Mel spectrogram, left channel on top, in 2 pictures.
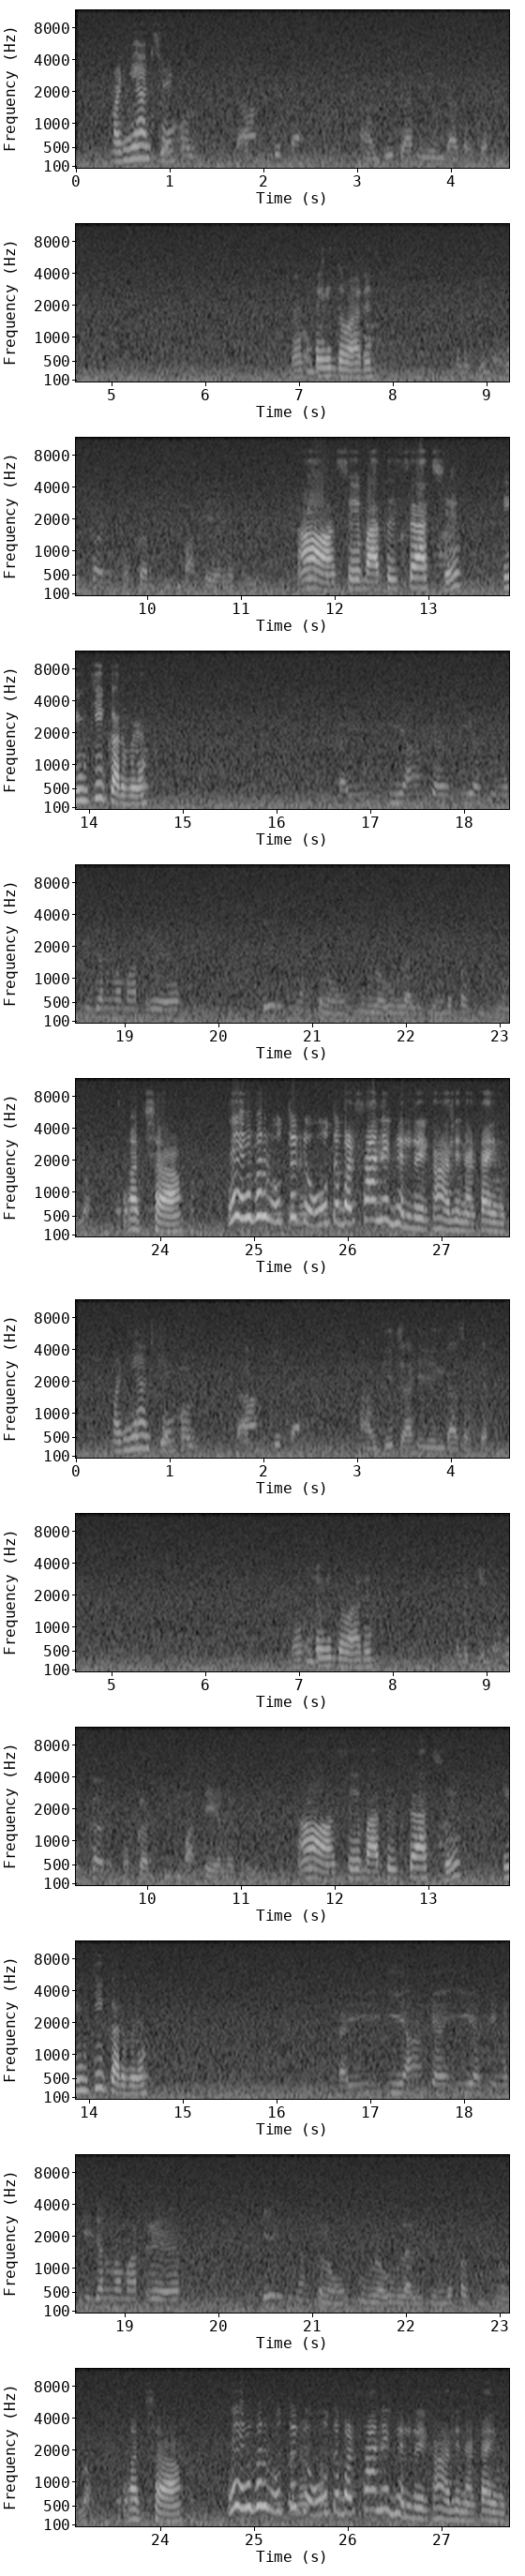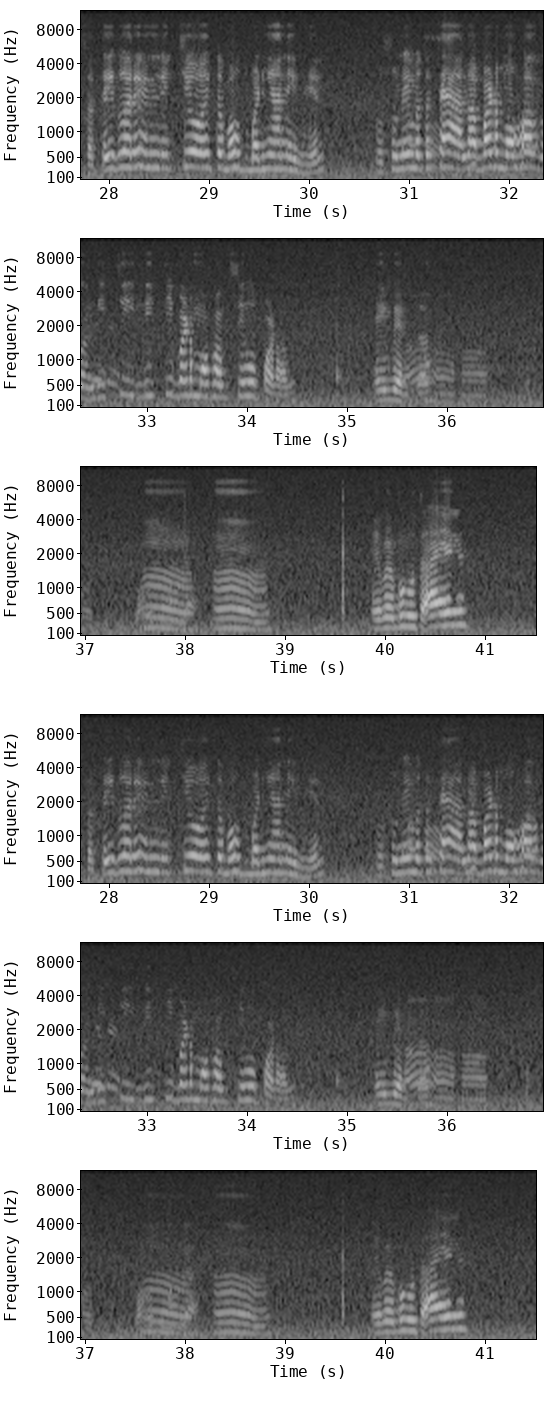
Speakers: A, on the left; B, on the right.
A: बढ़िया
B: मुफ्त
A: छै
B: के फल आब की आब की चाही हिनका सबके
A: हत
B: मुजफ्फरपुर
A: तै दआरे
B: लेकिन ओकर ओकर बाते अलग हो य
A: ह से बात सएह छै लेकिन की करबै
B: ई ई अहाँके ई अथी मे सीजन मे मात्र एक न खेलहुँ उबला उबला लिची छै मुजफ्फरपुर वला
A: अच्छा ओ
B: तऽ नहि
A: ओ
B: खा
A: ते वर्षा नहि भेल रहे कहाँ दिना <unintelligible> टाइमसँ ताहि दुआरे एहन लचियौ ओ तऽ बहुत बढ़िआं नहि भेल सुनैमे
B: हँ
A: तऽ सएहल
B: लीची
A: आ बड
B: साफे
A: महग लीची
B: नहि
A: लीची बड महग सेहो पड़ल अइबेर
B: हँ
A: तऽ
B: हँ बहुत बहुत
A: ह
B: महंगा
A: हँ एहि बेर बहुत आयल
